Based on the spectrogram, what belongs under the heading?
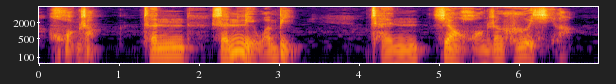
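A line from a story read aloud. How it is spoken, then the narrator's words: Serious, low voice. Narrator (Chinese): 严肃的、低声的对武帝说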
